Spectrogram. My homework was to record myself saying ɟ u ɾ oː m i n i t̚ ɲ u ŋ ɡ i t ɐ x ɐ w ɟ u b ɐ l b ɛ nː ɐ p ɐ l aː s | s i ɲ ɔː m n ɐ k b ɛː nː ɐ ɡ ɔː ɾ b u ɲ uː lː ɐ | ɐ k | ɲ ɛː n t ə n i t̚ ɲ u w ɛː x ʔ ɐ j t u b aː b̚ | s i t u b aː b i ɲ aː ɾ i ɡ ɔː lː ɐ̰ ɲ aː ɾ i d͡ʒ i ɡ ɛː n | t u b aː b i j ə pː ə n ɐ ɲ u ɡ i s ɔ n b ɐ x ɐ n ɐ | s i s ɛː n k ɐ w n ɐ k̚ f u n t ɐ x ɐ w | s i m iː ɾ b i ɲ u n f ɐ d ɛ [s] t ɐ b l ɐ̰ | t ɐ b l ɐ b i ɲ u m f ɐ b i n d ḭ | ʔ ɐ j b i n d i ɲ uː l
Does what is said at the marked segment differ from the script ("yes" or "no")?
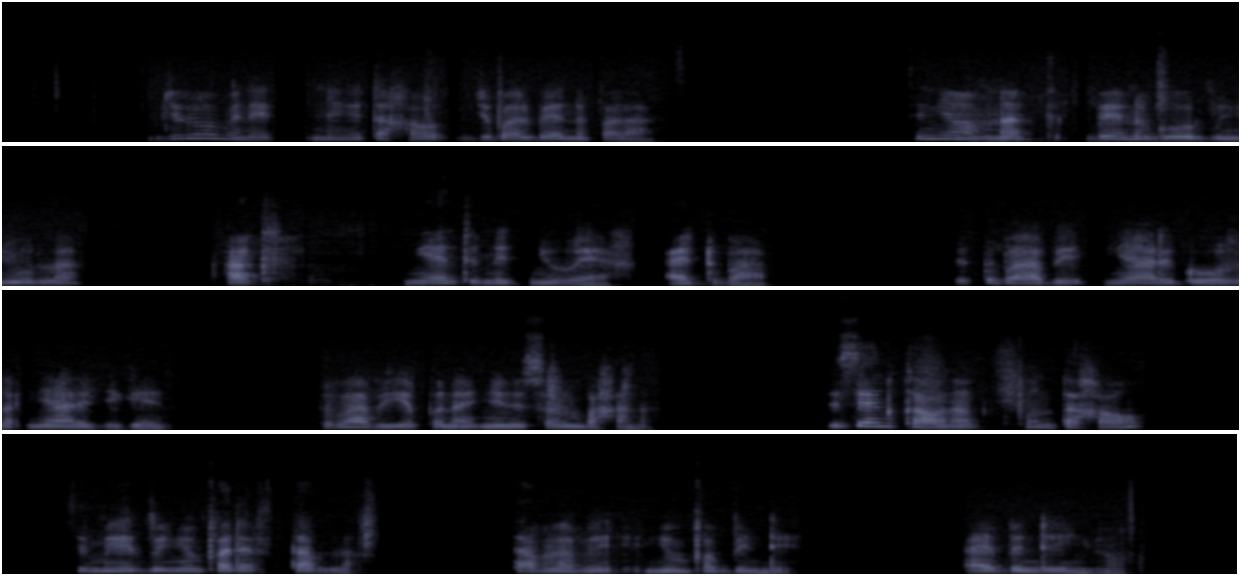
yes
